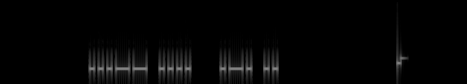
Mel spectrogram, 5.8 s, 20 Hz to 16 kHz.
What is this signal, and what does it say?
Morse code, heard as a keyed tone, about 22 wpm, 700 Hz. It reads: 3H RI
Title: Winter Field Day Exchanges Encore 22wpm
